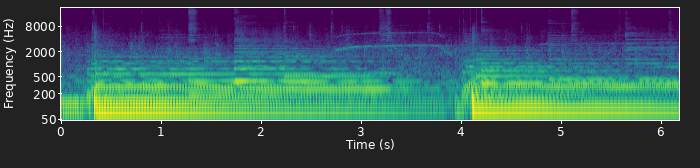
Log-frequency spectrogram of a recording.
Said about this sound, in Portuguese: salva de palmas a Jesus.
